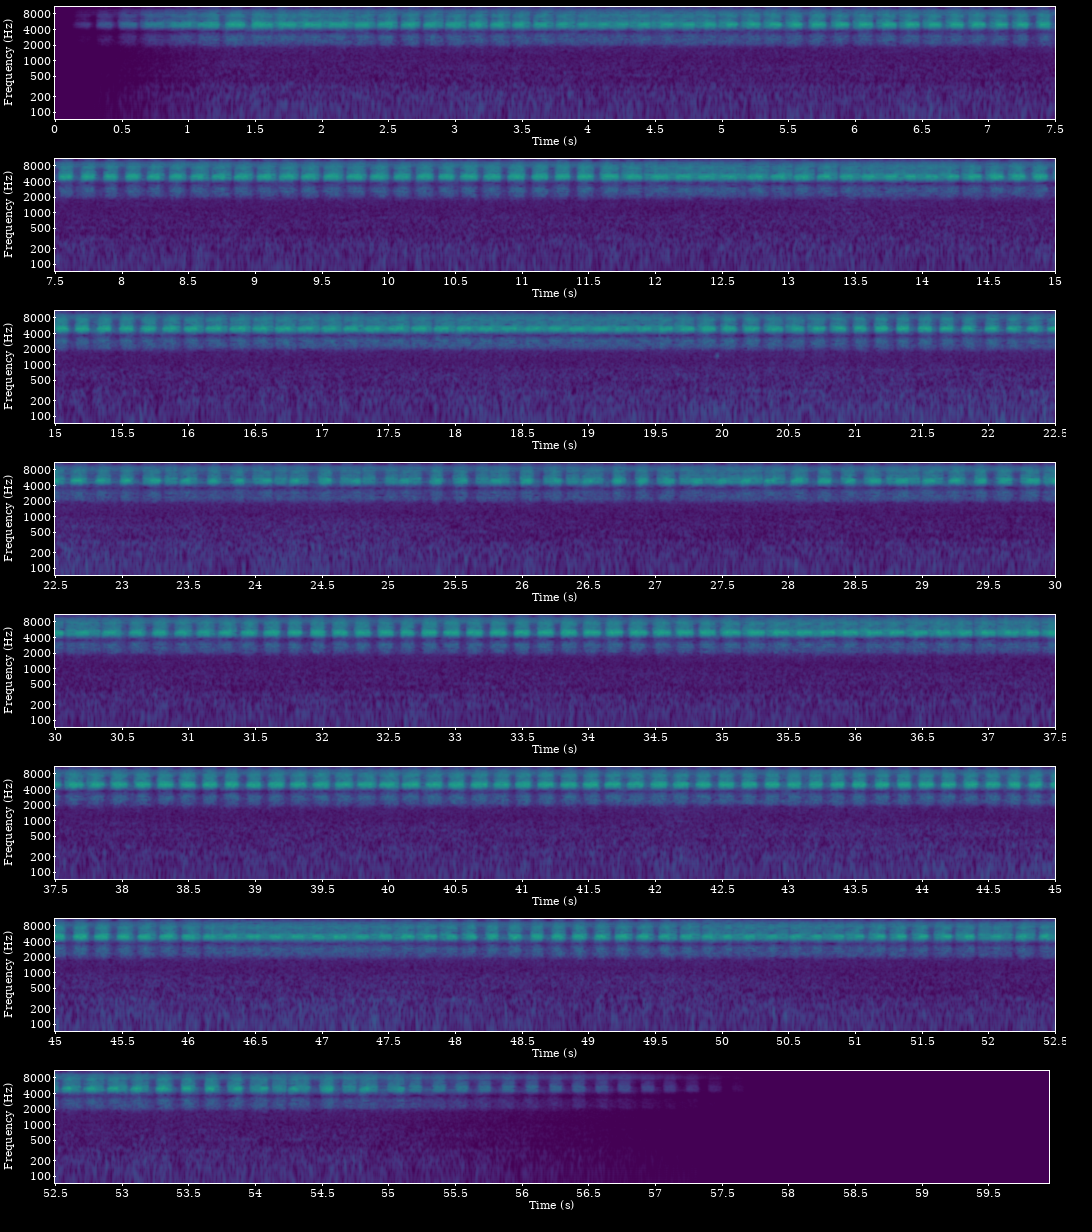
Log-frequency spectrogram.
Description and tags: Cicadas on tree, recorded in Corsica
insects, animals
